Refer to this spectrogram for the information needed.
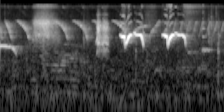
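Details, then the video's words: Oriental magpie-robin singing two loud, clear U-shaped whistled notes in succession, preceded by softer descending slurs and a brief buzzy burst. "KACER MANAPUN PASTI IKUT BUNYI DAN LANGSUNG GACOR !!!"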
